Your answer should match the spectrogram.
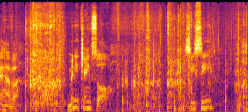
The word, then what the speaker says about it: Seesii: have a mini chainsaw CC I believe is pronounced think you see Sal right you're going to see a saw I'll unbox it show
